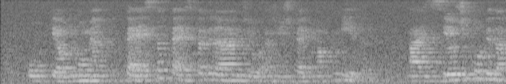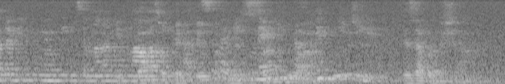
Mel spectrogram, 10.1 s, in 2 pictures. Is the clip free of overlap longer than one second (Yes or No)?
No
